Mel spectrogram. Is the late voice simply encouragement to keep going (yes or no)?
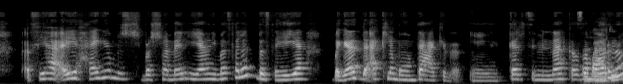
no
